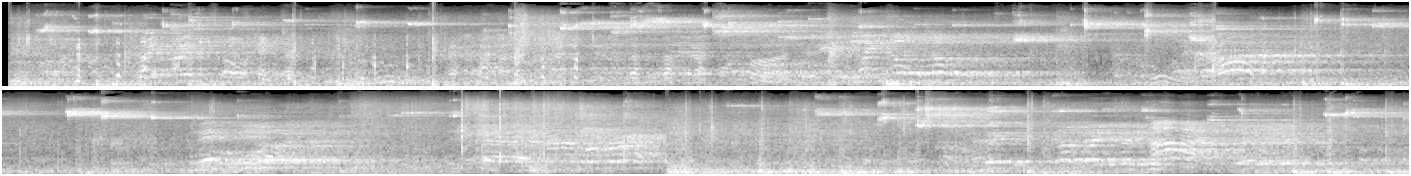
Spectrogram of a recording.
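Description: Basketball game in a gymnasium: the ball bouncing on the hardwood floor, sneakers squeaking, and players' indistinct voices calling out across the court.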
